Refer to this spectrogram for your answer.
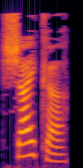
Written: shaikha

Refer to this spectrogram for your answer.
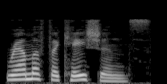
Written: ramifications

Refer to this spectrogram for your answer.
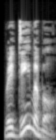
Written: redeemable

